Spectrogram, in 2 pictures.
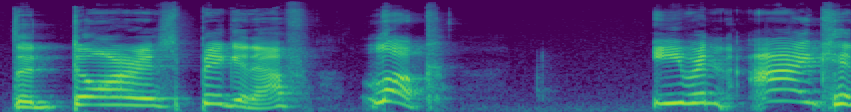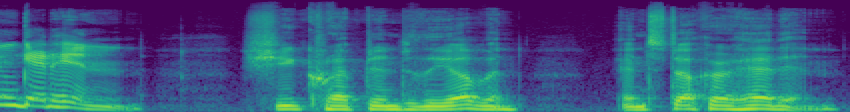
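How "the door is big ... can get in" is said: very high witch voice; impatient witch. A narrator's reading. Witch showing Gretel the oven, high impatient voice. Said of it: "said the witch".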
